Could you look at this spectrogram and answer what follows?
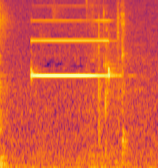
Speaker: and I'm just going to check on both sides of the fuses using the diode tool okay because that will tell me there's continuity between these two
